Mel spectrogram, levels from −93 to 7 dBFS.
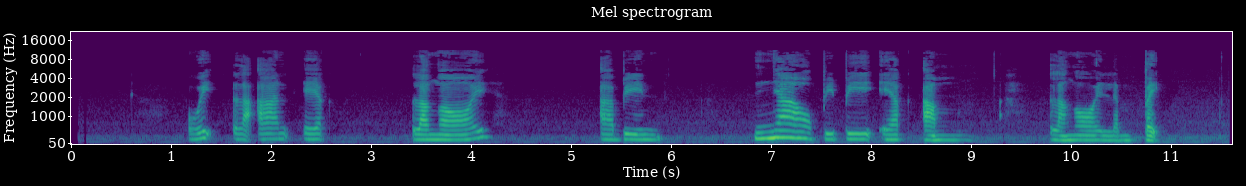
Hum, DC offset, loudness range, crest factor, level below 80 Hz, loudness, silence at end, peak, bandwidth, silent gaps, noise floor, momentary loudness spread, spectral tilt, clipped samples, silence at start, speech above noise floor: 50 Hz at -65 dBFS; under 0.1%; 6 LU; 22 dB; -72 dBFS; -29 LUFS; 0.75 s; -8 dBFS; 11.5 kHz; none; -62 dBFS; 12 LU; -6.5 dB/octave; under 0.1%; 1.2 s; 34 dB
